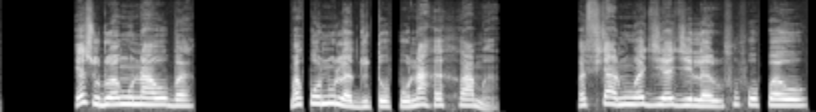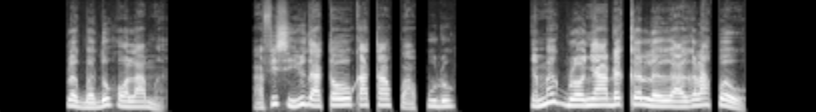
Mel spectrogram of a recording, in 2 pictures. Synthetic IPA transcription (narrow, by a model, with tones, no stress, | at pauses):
je˦su˨ɖo˦ɛ˦ŋũ˦nã˦wo˦bɛ˦ | mɛ̃˦ɸo˦nũ˦lɛ˨d̪u˨t̪o˨ɸo˨nã˦xɛ˦xɛ˦a˦mɛ̰̃˨ | mɛ̃˦fi˦a˨nũ˦ɛ˦d͡ʑi˦ɛ˦d͡ʑi˦lɛ˨ɸu˦ɸo˦ɸɛ˦wo˦ | k͡plɛ˦ɡ͡bɛ˨d̪o˦xɔ˦la˦mɛ̰̃˨ | a̰˨fi˦si˨ju˦d̪a˨t̪ɔ˦wo˦ka˦t̪ã˦ɸu˨a̰˨ɸu˦ɖo˦ | ɲɛ̃˨mɛ̃˦ɡ͡blɔ˨ɲã˨ɖɛ˦kɛ˦lɛ˨ɣa˨ɣla˦ɸɛ˦o̰˨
